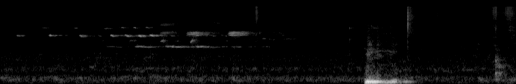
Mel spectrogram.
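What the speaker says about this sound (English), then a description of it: "It's actually birds, nature sounds." Soft birds chirp and tweet in short phrases at low volume, with a brief louder thump partway through and quiet background ambience.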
